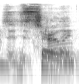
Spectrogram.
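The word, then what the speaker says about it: Serling: Sterling. Like yes, sir. Yes, sir. Okay. Sterling.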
